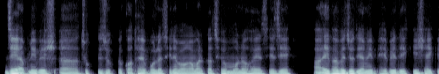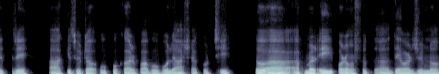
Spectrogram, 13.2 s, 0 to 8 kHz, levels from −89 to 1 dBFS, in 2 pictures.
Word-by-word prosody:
জ্বি। 130 - +9
আপনি 115 +3 0
বেশ 110 -2 +1
অ্যা 105 - -2 0.3
যুক্তিযুক্ত 115 -2 -5
কথাই 110 +4 0
বলেছে 100 0 -1
এবং 90 0 0
আমার 95 0 +1
কাছেও 100 +4 -1
মনে 100 +3 +1
হয়েছে 105 0 -2
যে 105 - +1 0.5
আ - - -1
এভাবে 120 +5 +5
যদি 115 -2 +4
আমি 110 0 +3
ভেবে 95 +3 0
দেখি 95 +6 -2
সেইক্ষেত্রে 110 0 -2 0.5
আ - - +1 0.2
কিছুটা 105 0 -2 0.2
উপকার 110 -1 -2
পাবো 95 +1 -1
বলে 95 -1 +1
আশা 90 +2 -7
করছি। 85 +3 -7 0.5
তো 155 - +4 0.2
আ - - +6 0.3
আপনার 125 +1 +3
এই 120 - +5
পরামর্শ 105 -1 +1 0.3
অ্যা 100 - -2 0.2
দেওয়ার 100 -1 +1
জন্য 100 0 0
105 Hz, 160 wpm, -23 LUFS, 100-115 Hz, 0.5 s, জ্বি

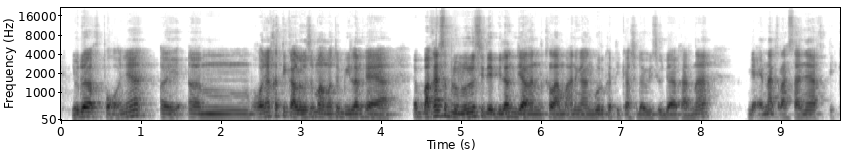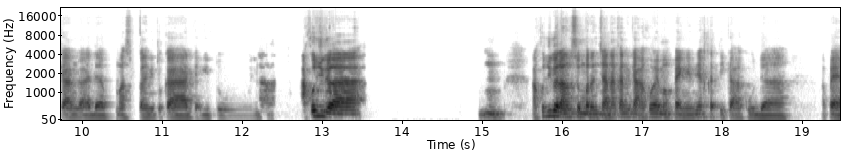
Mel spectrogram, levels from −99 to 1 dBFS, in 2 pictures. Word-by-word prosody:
Ya - - -3
udah 485 - +10 0.2
pokoknya - - -2 0.4
e 125 -2 -3
mmm, 120 -1 -4
pokoknya 130 +7 +1
ketika - - -2
lulus 120 -1 +1
tuh 150 - -5
mama 130 -3 +1
tuh 145 - -4
bilang 130 0 +1
kayak, 115 -3 +2 0.3
eee, 145 - -3
bahkan 140 +7 +5
sebelum 145 -9 -1
lulus 150 +4 +3
sih - - -9
dia 130 -1 +4
bilang, 140 +3 +2
"Jangan 120 -2 +3
kelamaan 120 +1 0
nganggur 115 +2 -4
ketika 120 -1 -7
sudah 120 - -7
wisuda 110 0 -3
karena, - - -4 0.5
nggak - - -8
enak 135 +1 -2
rasanya 115 +1 -3 0.2
ketika 120 - -7
nggak 110 -1 -6
ada 105 - 0 0.2
pemasukan," 105 0 -9
itu - - -17
kan 105 0 +1
kayak - - -14
gitu. 100 - -16 0.4
Nah, 105 -2 -13 0.4
aku 180 - +3
juga 130 -6 +7 1.4
Mhm, 120 -1 -9 0.3
aku - - -10
juga 175 0 +9
langsung 135 0 +2
merencanakan 125 +2 -1
Kak. - - +1
Aku 140 +3 0
emang 120 -2 -4
pengennya 115 +1 -3
ketika 110 -2 -7
aku 110 0 -13
udah, 100 -1 -4 0.4
apa - - -7
120 Hz, 165 wpm, -23 LUFS, 115-130 Hz, 1.4 s, udah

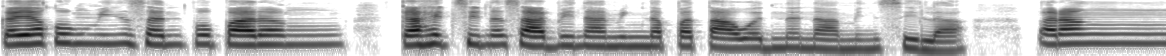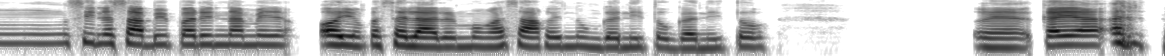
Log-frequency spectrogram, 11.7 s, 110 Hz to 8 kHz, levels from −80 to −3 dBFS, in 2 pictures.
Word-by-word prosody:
kaya 280 +2 +4
kung 295 -1 -6
minsan 280 -2 -6
po 280 - -3
parang, 270 +1 +1 0.2
kahit 265 +1 +4
sinasabi 260 -3 0
naming 240 0 -6
napatawad 235 -3 -3
na 215 +1 -10
namin 195 -1 -9
sila 180 -4 -7 0.4
parang 290 +1 +2 0.7
sinasabi 290 -3 +3
pa 270 0 +1
rin 270 0 -4
namin, 265 0 -2
"Oh, 265 0 +7
yung 255 0 -2
kasalanan 235 -3 +4
mo 230 - -6
nga 230 - 0
sa'kin 235 -1 +2
nung 235 -1 -9
ganito 220 0 -6
ganito." 205 +3 -5 1.0
Eh, 215 -1 -1
kaya 260 +1 +7
ano 310 -2 +3
255 Hz, 150 wpm, -19 LUFS, 225-270 Hz, 1.0 s, Oh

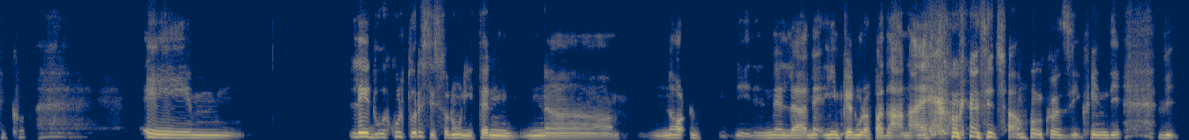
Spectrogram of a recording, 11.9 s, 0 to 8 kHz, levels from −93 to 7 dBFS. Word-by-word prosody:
Ecco. 180 +2 -19 1.2
Ehm 155 - 0 1.1
le 215 +1 +9
2 185 +2 -5
culture 225 +2 -1
si 220 - -5
sono 170 -1 -2
unite 145 -3 +1
n 150 - +3 0.3
in 135 -2 -4 0.3
no 145 +3 -2
uhm, 160 - -9 0.2
di 230 - -14
di 140 - -14
nel 150 0 0
ne 160 +2 0
in 160 +1 +2
pianura 155 -2 +4
padana 145 0 0
ecco, 220 +8 +3 0.3
diciamo 190 -4 -2 0.2
così, 160 -6 -5
quindi 315 0 -1 0.4
vi 305 -1 -3
155 Hz, 120 wpm, -26 LUFS, 140-185 Hz, 1.2 s, le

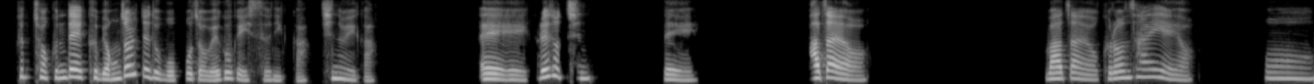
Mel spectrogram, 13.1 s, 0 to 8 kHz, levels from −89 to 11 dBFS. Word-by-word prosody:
그쵸. 255 -2 -2
근데 240 +3 +6
그 245 0 -1
명절 205 - +3
때도 265 - 0
못 155 -3 -5
보죠 185 -5 -2
외국에 170 +6 -1
있으니까 155 -3 -8
시누이가. 165 - -2 1.0
예예. 170 -5 +2
그래서 270 +5 +4
진 220 -4 -3 0.7
네. 160 -4 -3 1.1
맞아요. 200 -9 +4 1.8
맞아요 205 -4 0
그런 220 +4 -1
사이에요. 245 - -5 0.7
어 210 -2 -5
200 Hz, 195 characters per minute, -21 LUFS, 165-235 Hz, 1.8 s, 근데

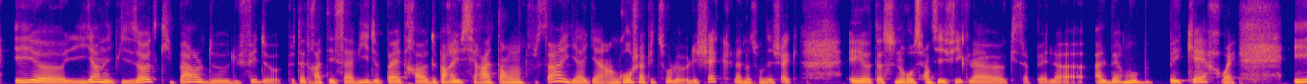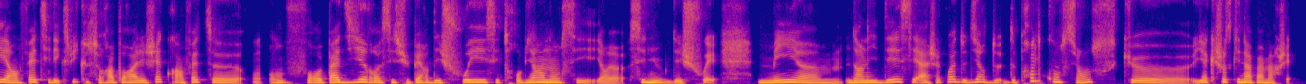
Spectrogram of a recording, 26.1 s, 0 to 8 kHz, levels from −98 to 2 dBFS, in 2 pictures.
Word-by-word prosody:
Et 200 +2 +5
heu, 165 -2 +3
il 165 +2 -2
y 210 - +3
a - - +4
un 235 - +6
épisode 185 +4 +1
qui 190 -6 -15
parle 210 +3 +1
de 170 0 -3
du 155 - -10
fait 200 - -5
de 185 - -7
peut-être 180 0 -5
rater 170 +1 -2
sa 170 -1 -3
vie, 175 +4 0
de 175 -2 -2
pas 170 0 -1
être 170 +1 -3
heu, - - 0
de - - -1
pas 195 - +3
réussir 190 -2 +1
à 170 - +3
temps 170 +1 +1
tout 175 - -19
ça, 285 +11 -1
il 240 - +2
y - - 0
a 155 - -2
il 155 - -6
y 165 - -2
a 140 - -6
un 165 - -3
gros 195 +4 +3
chapitre 185 -3 -5
sur 190 - -3
le 170 - -4
l'échec, 210 +11 -5
la 180 - -2
notion 160 0 -5
d'échec. 145 -8 -6 0.5
Et 170 0 +3
heu, 165 - +1
tu 160 - -5
as - - -2
ce 170 - -6
neuroscientifique 180 +3 0
là, 160 -5 -2
heu, - - -8
qui - - -19
s'appelle, 95 +1 -8
heu, - - -7
Albert 180 0 0
Moukheiber, 180 +3 0
ouais, - - -3 0.6
et 215 +1 +6
en 170 -1 0
fait, 220 +5 0
il 180 - -1
explique 220 +8 -7
que 190 - -5
ce 185 - -7
rapport 175 +1 0
à 175 - +2
l'échec, 170 +7 -3
en - - -1
fait, 220 +2 -3
heu, 165 -2 +1
on - - -7
on 175 - -2
faut 175 +1 -6
re 170 0 +2
pas 210 +2 +5
dire, 205 +2 +3
heu: - - +1
«C'est 185 +2 -3
super 185 +1 0
d'échouer, 205 +5 +3
c'est 185 -1 -4
trop 175 +1 -4
bien.» 205 +5 +5
Non 190 -2 +6
c'est, 160 -4 -5
heu, 145 -2 -2
c'est - - -2
nul 185 -5 +7
d'échouer. 170 - -3 0.4
Mais, 185 +4 +6
hem, 160 -5 -1
dans 185 +1 +4
l'idée, 185 +5 +3
c'est, 215 -3 -3
à - - +1
chaque 190 +3 -7
fois 240 0 0
de 205 -4 -1
dire, 225 +5 -1
de 170 -2 -5
de 175 0 -6
prendre 310 - -4
conscience 215 -2 -3
que, - - -13
heu, 160 -8 0
il - - -4
y - - +5
a - - +2
quelque - - -7
chose 225 -2 -1
qui 220 - +5
n'a 190 -2 +6
pas 170 - 0
marché, 155 -3 -3
180 Hz, 260 wpm, -23 LUFS, 170-200 Hz, 0.6 s, nul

